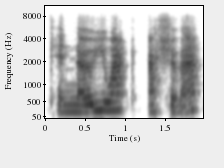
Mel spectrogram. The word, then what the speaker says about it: Kenojuak Ashevak: was about fourteen or fifteen years old so cano act ashevak say her name again cannoywack ashevak her family moved from camp to camp depending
